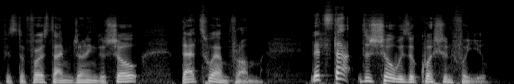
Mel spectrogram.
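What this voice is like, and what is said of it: French accent. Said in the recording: “The accent, by the way, is French.”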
